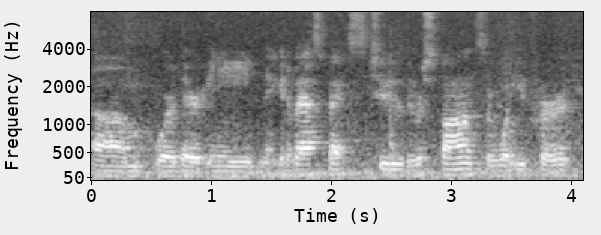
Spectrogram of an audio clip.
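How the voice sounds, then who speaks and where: A man interviewer with a fairly low voice asks informal questions. He sounds away from the microphone in an echoey, noisy recording. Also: little pitch movement, normal speed. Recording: distant, echoey mic with clear noise.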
